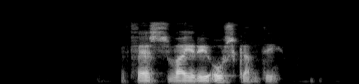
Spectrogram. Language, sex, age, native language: Icelandic, male, 20-29, Icelandic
